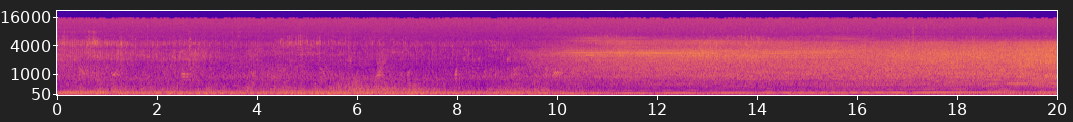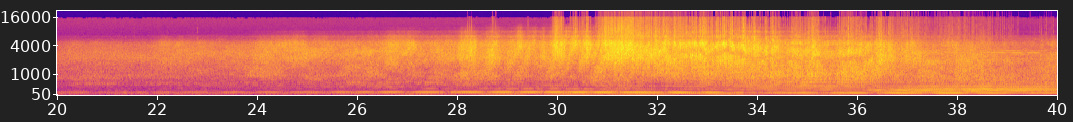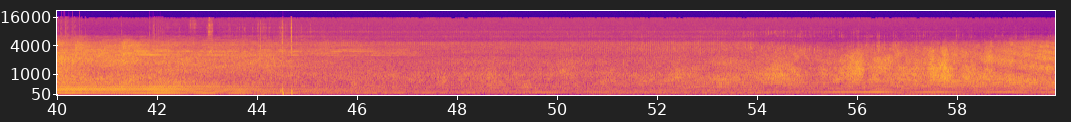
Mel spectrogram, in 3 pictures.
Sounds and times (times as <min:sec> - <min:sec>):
Propeller, airscrew: 0:00.0 - 0:59.9.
